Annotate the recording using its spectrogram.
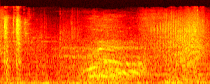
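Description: Film battle sound effects: a giant robot firing a heavy gun, with a sharp bang at the start over continuous low rumble and mechanical clanking.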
